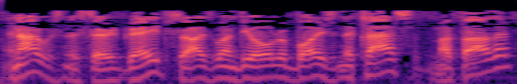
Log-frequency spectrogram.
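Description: A man's voice: medium pitch, expressive, gravelly, a little hiss or hum. Older man lecturing, dull lo-fi sound. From California. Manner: measured, earnest, anecdotal. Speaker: seminary professor. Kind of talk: classroom lecture with personal storytelling.

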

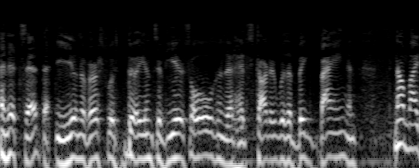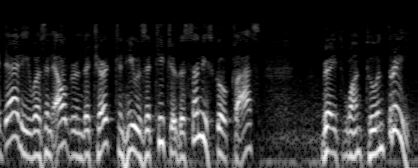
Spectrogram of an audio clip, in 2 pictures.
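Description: An older professor from California gives a classroom lecture in a measured, earnest way, slipping into personal stories. His voice sits at an ordinary middle pitch. The recording is dull and lo-fi, with a faint hiss underneath. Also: expressive. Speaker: seminary professor.

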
